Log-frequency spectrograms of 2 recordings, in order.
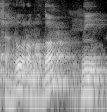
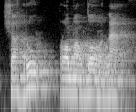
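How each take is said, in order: First: Ramadan ends with an 'i' vowel. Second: Ramadan ends with an 'a' vowel. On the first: The speaker calls it wrong. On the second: The speaker calls it right. "Tapi ketika Ramadan"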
